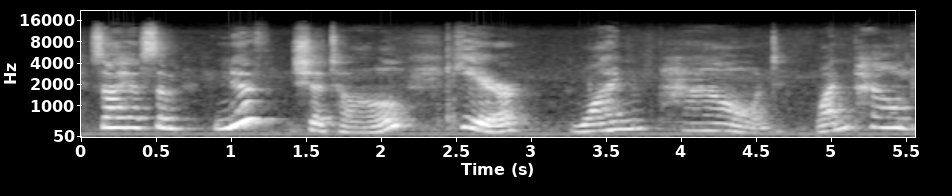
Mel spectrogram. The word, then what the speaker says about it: Neufchâtel: lower fat cream cheese nu chateau yes that's how you say it chateau french i am not i had to actually listen to it a long time ago to make sure and before we did this i listened again to make sure i was still saying it correctly so i have some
